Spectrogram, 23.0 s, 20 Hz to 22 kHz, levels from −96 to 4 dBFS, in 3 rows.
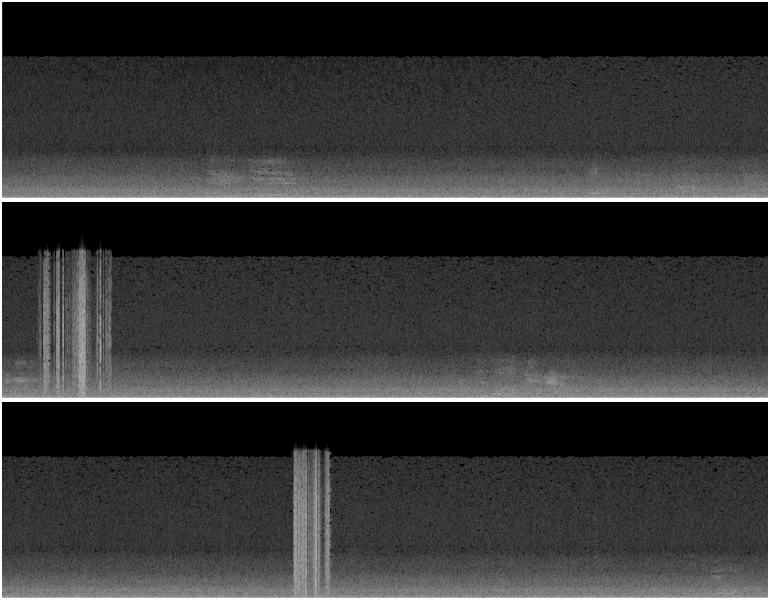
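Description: From 8.00 to 8.77 s and again from 18.24 to 18.59 s, dense, uneven scratching and rustling sits over the sound, first at roughly the same level as the sound and then somewhat louder. This is cable scratch noise, likely from a worn cable, connector or control being moved so its contact resistance jumps about. Unlike isolated clicks or steady crackle, it arrives as short, irregular bursts tied to a moment of handling.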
